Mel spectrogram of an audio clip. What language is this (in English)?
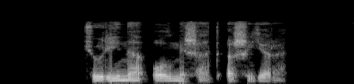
Mari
